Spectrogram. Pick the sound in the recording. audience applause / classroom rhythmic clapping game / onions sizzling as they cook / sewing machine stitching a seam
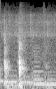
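onions sizzling as they cook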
